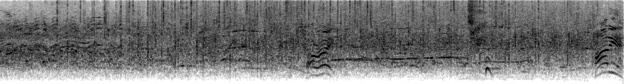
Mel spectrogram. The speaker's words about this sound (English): It is up to you to pick a winner by applause.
